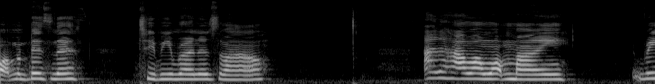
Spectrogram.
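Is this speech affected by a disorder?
Yes: cerebral palsy; since birth.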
